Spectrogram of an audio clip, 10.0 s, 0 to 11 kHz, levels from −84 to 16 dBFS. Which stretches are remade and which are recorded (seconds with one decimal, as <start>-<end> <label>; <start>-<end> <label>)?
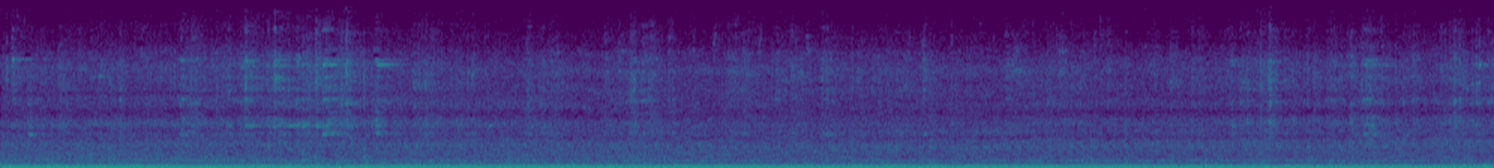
0.0-10.0 recorded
